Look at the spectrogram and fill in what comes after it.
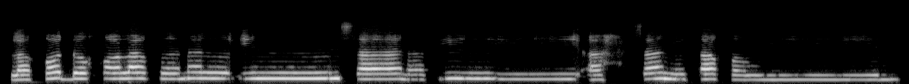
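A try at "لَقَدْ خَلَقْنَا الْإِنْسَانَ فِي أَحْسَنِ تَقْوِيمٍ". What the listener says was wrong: Ya, di sini ada yang kurang sedikit untuk qaf ya. Qaf ketika qalqalah. Laqad khalaqna, ini qafnya belum tebal. Ya, qafnya belum tinggi. Ya, maka ketika qalqalah pada huruf qaf dia lebih tinggi, isti'la, naik.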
